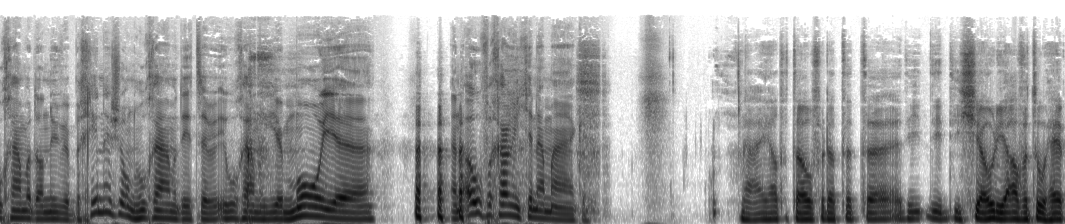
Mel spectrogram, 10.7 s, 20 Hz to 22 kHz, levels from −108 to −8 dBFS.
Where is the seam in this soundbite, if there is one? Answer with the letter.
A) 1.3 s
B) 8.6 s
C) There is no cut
C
